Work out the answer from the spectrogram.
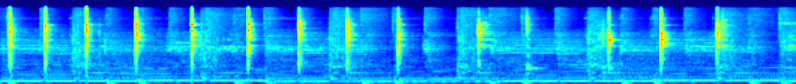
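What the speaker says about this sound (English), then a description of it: "take our dust cap and we want to fit that back on and tap it in with a hammer." Sharp metallic taps of a hammer fitting a dust cap on a Toyota Tacoma front axle ring out one after another in an even rhythm, close and clear, with a steady tone humming underneath.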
